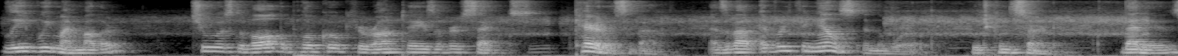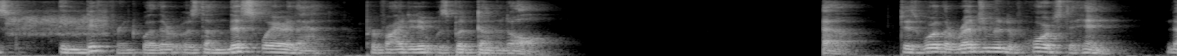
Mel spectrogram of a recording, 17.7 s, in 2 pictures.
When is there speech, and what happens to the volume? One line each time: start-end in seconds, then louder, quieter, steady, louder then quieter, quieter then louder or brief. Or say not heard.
0.0-12.9 steady
15.0-17.6 brief.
